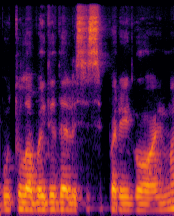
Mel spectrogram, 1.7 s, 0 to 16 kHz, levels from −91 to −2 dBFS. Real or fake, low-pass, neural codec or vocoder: real; 14.4 kHz; none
